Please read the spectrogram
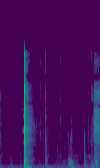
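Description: One sharp plastic click about half a second in, then a few faint ticks, as a car cassette radio's faceplate and circuit board are pushed back onto the metal chassis after the ribbon connector is plugged in.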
